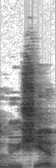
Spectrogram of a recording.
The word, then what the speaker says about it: Lucia: naked Lucia Lucia Lucia I call her Lucia because that's how the game pronounces it d I don't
